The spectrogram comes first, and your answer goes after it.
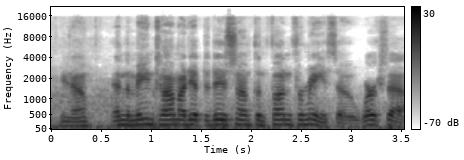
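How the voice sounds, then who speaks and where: Fairly high male speech in a Southern US accent. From US South. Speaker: DIY video host. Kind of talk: casual vlog talk. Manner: casual, halting with repetitions.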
